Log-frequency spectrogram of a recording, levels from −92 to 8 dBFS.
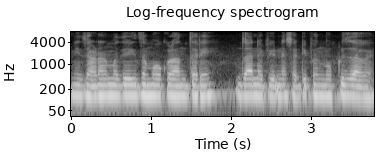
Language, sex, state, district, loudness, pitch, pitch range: Marathi, male, Maharashtra, Aurangabad, -15 LUFS, 130 Hz, 125-130 Hz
